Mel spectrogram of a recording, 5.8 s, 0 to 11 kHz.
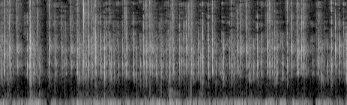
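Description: Both hands tap with their fingertips on an Iron 165 compact mechanical keyboard, set in a maroon metal case with cream plastic keycaps and resting on a grey felt mat. A steady, fast run of short, dry clacks with bright edges and a soft low thock beneath. Each keystroke dies away almost at once.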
